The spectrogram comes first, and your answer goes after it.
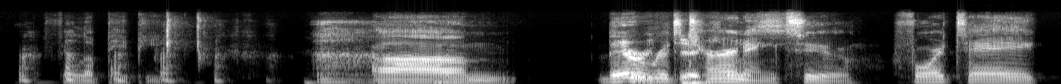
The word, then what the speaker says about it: Phillippe: picky philip philippe ryan phillippe i like i like yours more that's what he is i mean you gotta pronounce both p's phillippe um they're returning too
